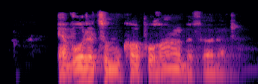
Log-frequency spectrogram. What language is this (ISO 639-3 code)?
deu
